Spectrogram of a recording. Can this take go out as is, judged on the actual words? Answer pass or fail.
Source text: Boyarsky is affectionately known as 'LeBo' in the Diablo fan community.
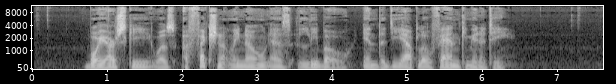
fail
